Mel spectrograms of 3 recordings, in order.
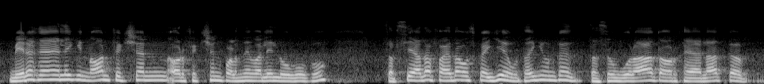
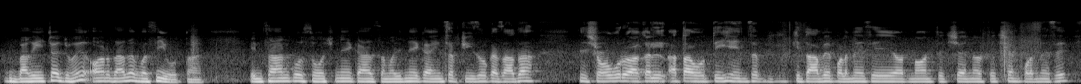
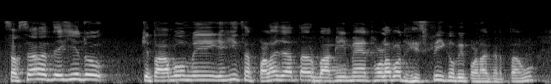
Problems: none marked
